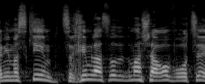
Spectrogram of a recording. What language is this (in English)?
Hebrew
